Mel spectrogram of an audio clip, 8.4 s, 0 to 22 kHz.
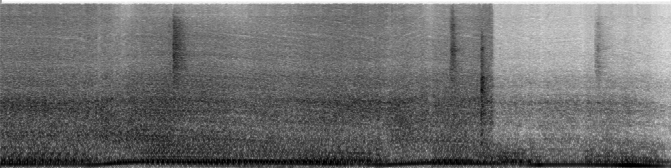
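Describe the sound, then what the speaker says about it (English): An Iveco truck in Euro Truck Simulator 2, fitted with a 725 hp engine sound mod, runs its engine brake: a loud, steady low rumble that swells and dips in pitch, continuous for several seconds with no talk. "Now we'll go ahead and use the engine brake."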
